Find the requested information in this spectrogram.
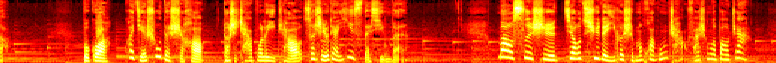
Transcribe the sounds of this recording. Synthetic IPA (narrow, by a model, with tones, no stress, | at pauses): ə˩ | pu˧˥kwɔ˥˧kʰwa˥˩ɪt͡ɕjɛ˧˥ʂu˥˩d̪ə˩ʂɻ̩˧˥xo˧ʊt̪ɑ˥˧ʊʂɻ̩˥˩ʈ͡ʂʰa˥pwɔ˥lə˧i˥˩t̪ʰjɑ˧˥ʊswnʂɻ̩˥˩jo˧˥ʊtʲjʲi˥˩sɹ̩˨˩d̪ə̰˩ɕḭ˧˥nwə̰˧˥n | mɑ˥˧ʊsɹ̩˥˧ʂɻ̩˥˩t͡ɕjɑ˥ʊt͡ɕʰy˥d̪ə˨i˧˥ɡə˧ʂə˧˥nmə˧xwa˥˩kʊ˥ŋʈ͡ʂʰɑ̰˨˩˦ŋfa˥ʂɤ˥ŋlə˨pɑ˥˧ʊʈ͡ʂa˥˩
